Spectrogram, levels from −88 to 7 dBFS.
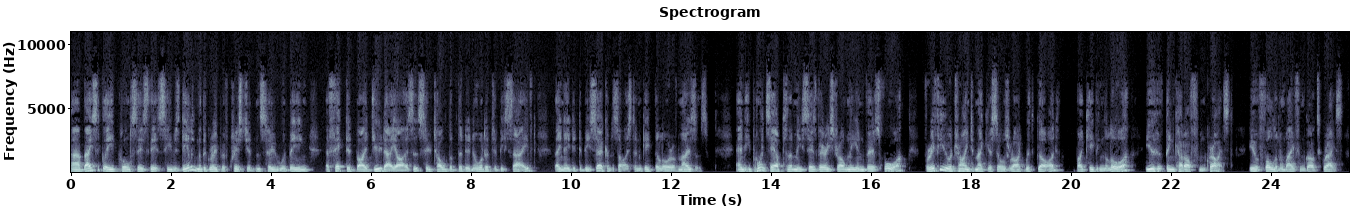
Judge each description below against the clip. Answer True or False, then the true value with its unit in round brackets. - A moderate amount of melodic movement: True (3.8 semitones)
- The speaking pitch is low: True (125 Hz)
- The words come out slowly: False (190 wpm)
